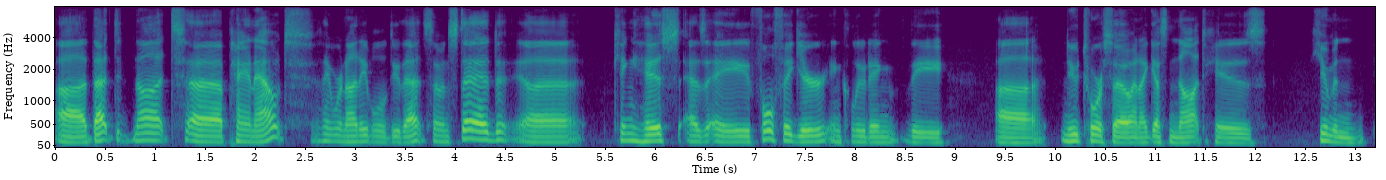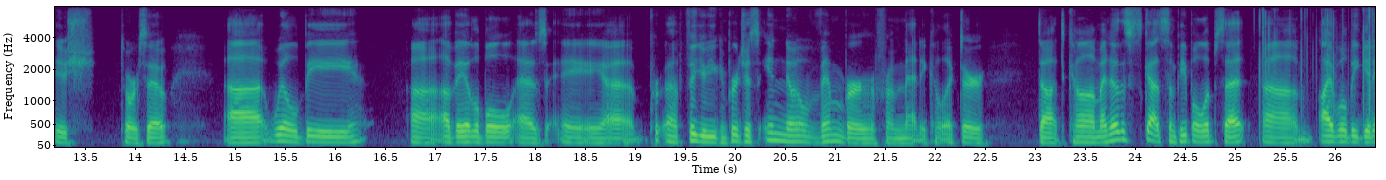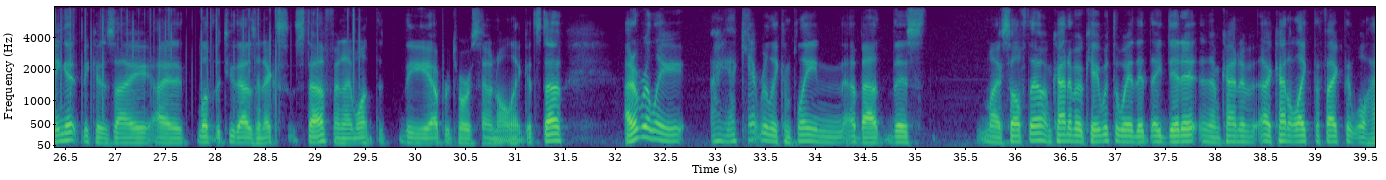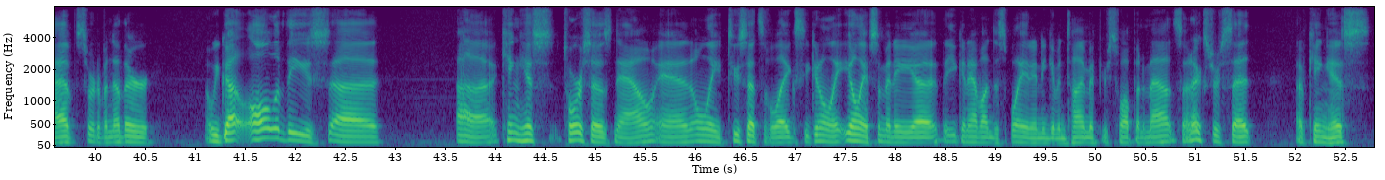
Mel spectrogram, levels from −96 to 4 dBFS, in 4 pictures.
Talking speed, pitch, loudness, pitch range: 200 wpm, 120 Hz, -24 LUFS, 110-130 Hz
